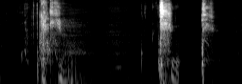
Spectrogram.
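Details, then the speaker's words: Three sneezes in a row from a person who has been sneezing all day and cannot stop, each a sharp explosive burst after a quick intake of breath; a bout of repeated sneezing. "Oh man, I can't stop sneezing. Sneezing."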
